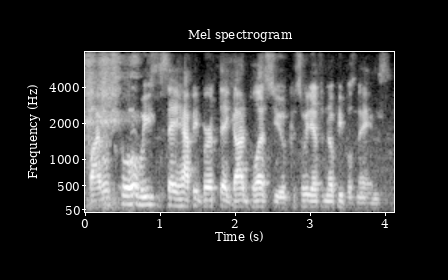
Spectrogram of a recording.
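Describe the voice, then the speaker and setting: A man's voice: fairly low pitch, animated, fast talker, a little hiss or hum. A man in his thirties telling stories in a casual chat, laughing at his own jokes.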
